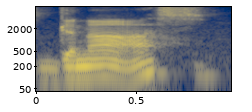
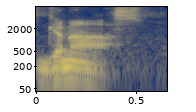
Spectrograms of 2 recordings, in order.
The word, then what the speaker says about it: Gnass: It's actually, it's Gnass. It's German. It's German, and the A is supposed to sound like the O in pop. So there's supposed to be umlauts, and then the double S is supposed to be that weird B shape.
